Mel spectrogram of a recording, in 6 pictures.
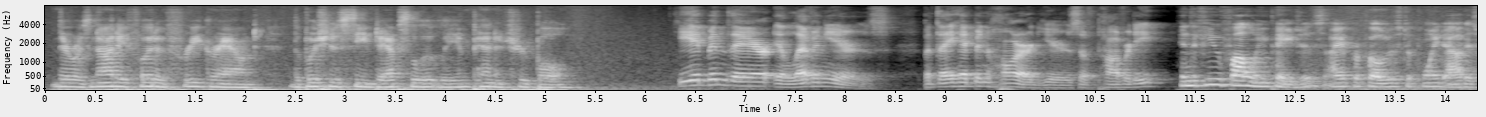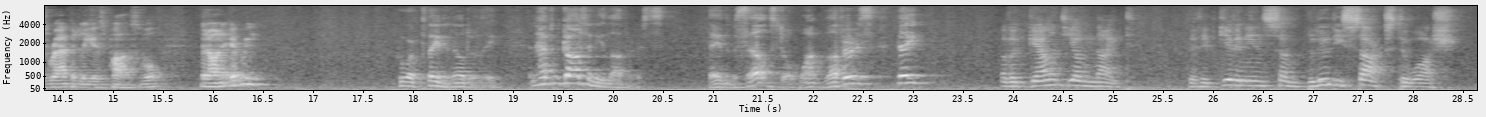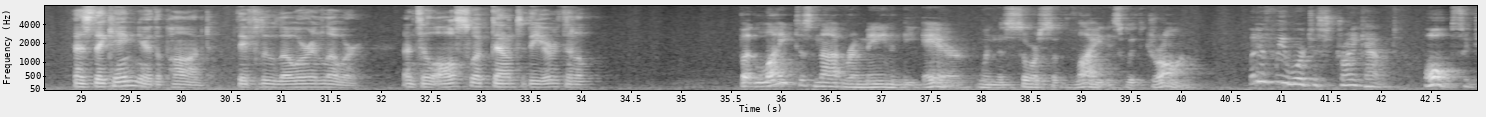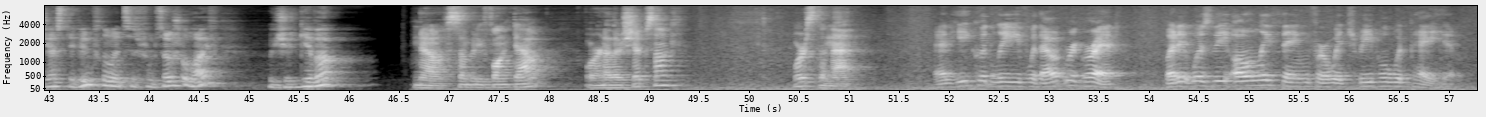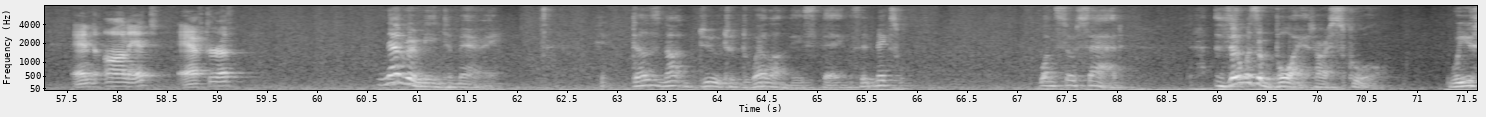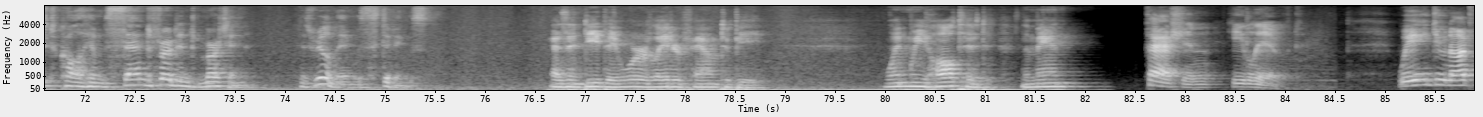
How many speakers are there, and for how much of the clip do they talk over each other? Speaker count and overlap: nine, no overlap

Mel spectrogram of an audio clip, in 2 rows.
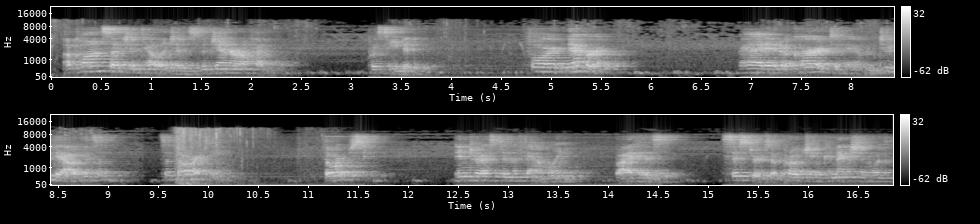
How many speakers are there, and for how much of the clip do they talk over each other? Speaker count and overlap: one, no overlap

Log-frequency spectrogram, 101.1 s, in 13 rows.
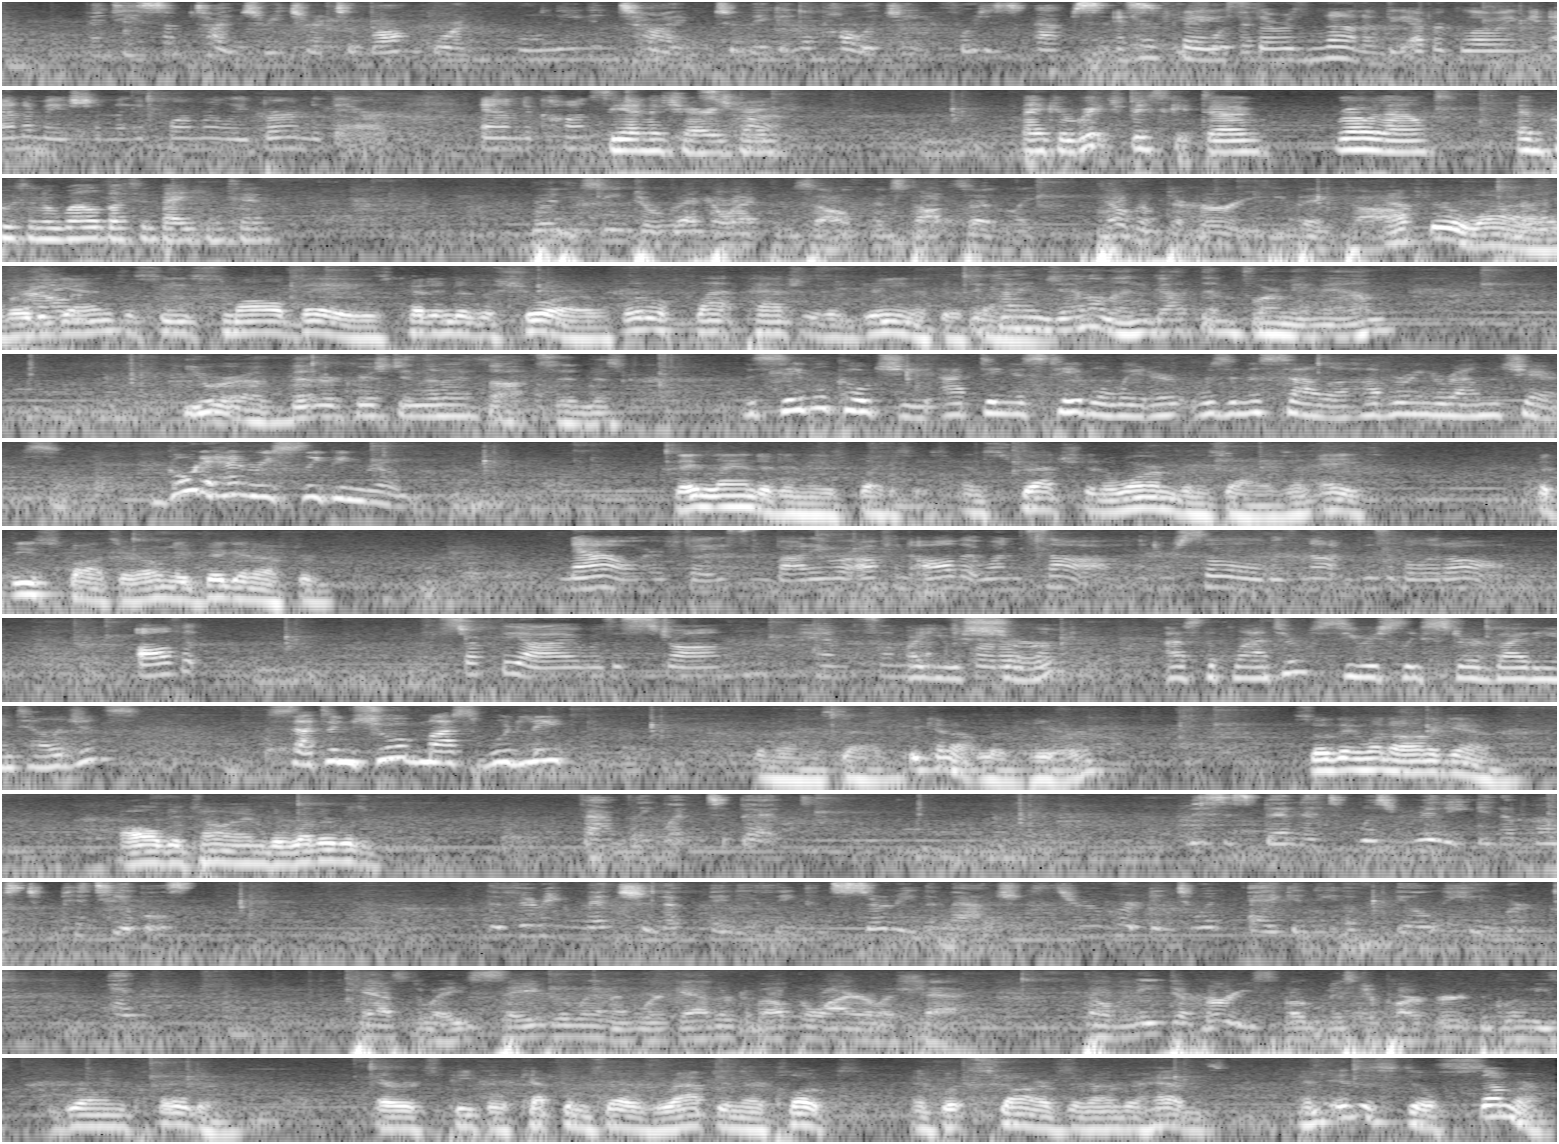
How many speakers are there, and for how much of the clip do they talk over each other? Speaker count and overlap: seven, about 5%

